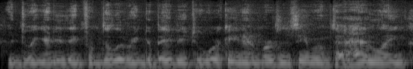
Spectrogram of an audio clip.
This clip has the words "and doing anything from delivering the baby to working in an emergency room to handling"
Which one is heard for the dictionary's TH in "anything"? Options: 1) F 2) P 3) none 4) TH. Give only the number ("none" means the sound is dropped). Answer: 4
